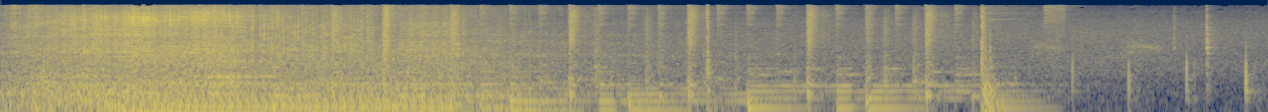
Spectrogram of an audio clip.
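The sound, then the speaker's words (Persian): A car engine roars with a loud, rough, rattling exhaust, then settles into an uneven idle punctuated by irregular pops and sputters, as the car enters a repair garage yard; its exhaust pipe needs replacing. No one speaks. “و همین که فیلیپ وارد محوطه تعمیرگاه می شود، تعمیرکار نیز فورا متوجه می شود که لوله اگزوز جدیدی فلیش یعنی لازم و ضروری است.”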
